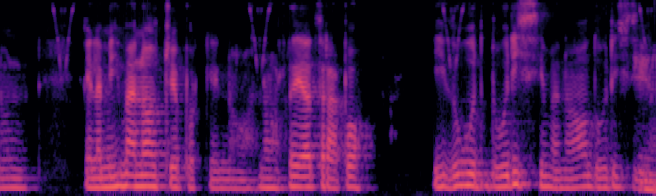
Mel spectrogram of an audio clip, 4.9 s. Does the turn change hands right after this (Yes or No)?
Yes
